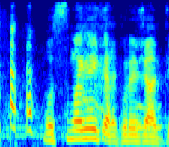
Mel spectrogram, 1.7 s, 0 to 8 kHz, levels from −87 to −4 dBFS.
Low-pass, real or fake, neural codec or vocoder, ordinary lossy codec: 7.2 kHz; fake; codec, 44.1 kHz, 3.4 kbps, Pupu-Codec; none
